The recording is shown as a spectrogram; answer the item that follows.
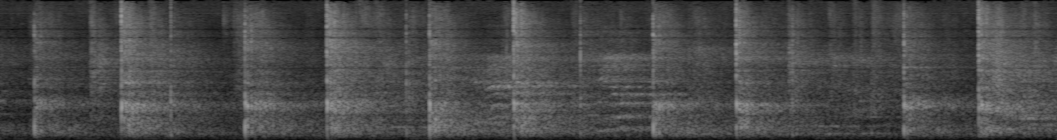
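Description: Tennis balls being struck by a racket and bouncing on an indoor court, with sharp hits about once a second. Each hit rings out with a long echo in the large hall.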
